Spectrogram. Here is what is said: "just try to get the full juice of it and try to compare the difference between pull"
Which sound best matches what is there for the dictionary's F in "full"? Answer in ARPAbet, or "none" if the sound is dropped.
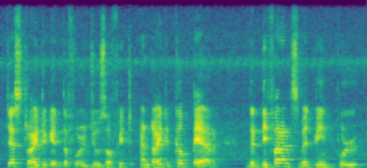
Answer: F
